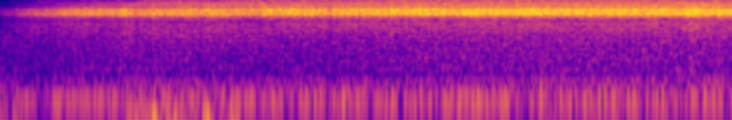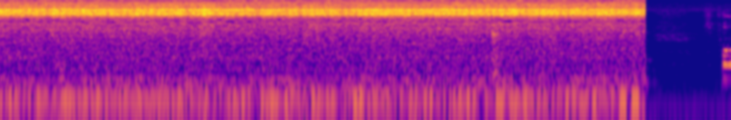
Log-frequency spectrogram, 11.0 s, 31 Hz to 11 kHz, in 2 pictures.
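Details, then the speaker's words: 1998 Buick Park Avenue with a failing catalytic converter and a multiple-misfire code: loud steady hiss and rapid puffing from the running engine, after the exhaust gasket between the converter and the downpipe blew out while driving. "actually blew the exhaust gasket in between the cowlick converter and the down pipe and blew that gasket out so then it didn't even have a power to flow up on the ramps which you can hear the horrible air leaking"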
